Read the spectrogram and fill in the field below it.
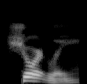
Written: shortly

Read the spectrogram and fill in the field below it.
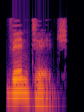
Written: vintage

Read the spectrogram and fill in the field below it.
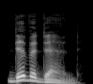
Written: dividend

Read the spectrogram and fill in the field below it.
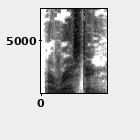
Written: arresting

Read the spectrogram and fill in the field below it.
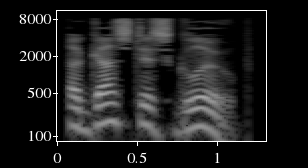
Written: Augustus Gloop

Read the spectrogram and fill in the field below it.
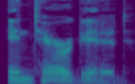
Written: interrogated

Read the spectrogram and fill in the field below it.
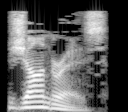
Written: genres

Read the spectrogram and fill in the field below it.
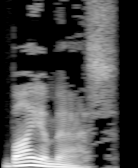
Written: biomass

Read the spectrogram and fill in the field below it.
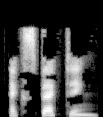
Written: expecting

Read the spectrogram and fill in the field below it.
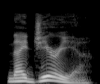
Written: Nigeria

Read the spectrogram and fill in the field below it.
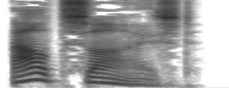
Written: outsized

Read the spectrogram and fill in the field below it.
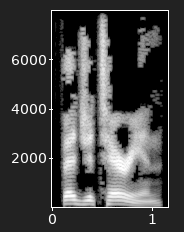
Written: vegetarian

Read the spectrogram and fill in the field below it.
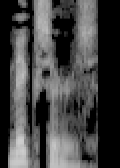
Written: mixers

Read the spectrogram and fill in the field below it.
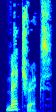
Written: metrics

